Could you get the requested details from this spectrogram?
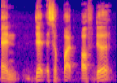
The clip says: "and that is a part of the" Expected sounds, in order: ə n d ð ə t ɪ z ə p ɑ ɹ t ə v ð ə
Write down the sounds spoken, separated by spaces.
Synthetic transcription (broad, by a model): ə n d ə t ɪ s ə p ɑ t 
